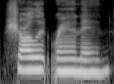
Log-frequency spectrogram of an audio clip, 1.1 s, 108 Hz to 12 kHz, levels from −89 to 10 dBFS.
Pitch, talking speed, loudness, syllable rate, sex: 225 Hz, 155 wpm, -16 LUFS, 4.8 syllables/s, female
